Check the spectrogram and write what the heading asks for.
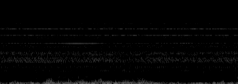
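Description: Faint room tone: a steady low hiss with a thin high whine from the recording chain, and no distinct event.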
